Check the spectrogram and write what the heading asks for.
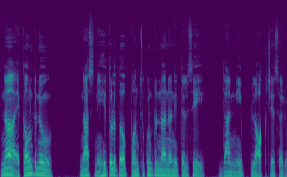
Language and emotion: Telugu, sad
